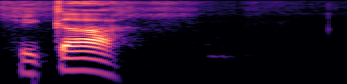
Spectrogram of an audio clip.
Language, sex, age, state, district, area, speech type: Assamese, male, 60+, Assam, Dhemaji, rural, read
